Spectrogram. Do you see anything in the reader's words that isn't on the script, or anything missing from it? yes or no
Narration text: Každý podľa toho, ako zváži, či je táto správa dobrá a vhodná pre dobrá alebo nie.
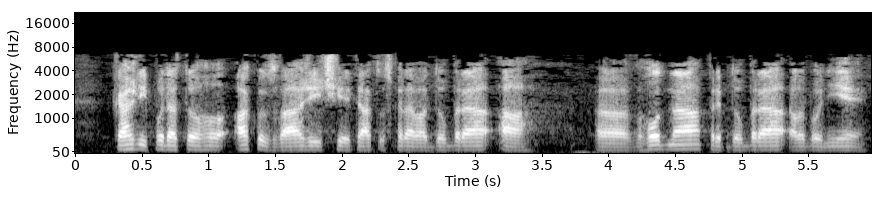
no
